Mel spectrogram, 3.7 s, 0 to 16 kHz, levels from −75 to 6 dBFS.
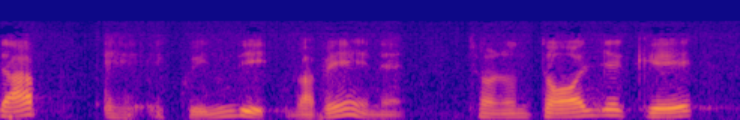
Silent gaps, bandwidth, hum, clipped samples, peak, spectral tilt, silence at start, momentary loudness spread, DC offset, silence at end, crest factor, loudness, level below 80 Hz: none; 8.4 kHz; none; under 0.1%; -4 dBFS; -6 dB/octave; 0 s; 15 LU; under 0.1%; 0.15 s; 20 dB; -24 LUFS; -54 dBFS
